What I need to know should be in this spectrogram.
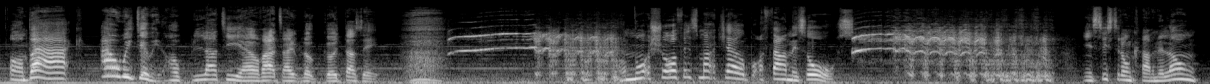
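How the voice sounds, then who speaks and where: A woman's voice: mid-range voice, sing-song, measured pace, pauses often, loud music behind the voice, low-quality recording. A woman voicing a chatty, breezy wandering traveller in a fantasy audio drama. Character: cheerful wandering traveller with a horse.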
